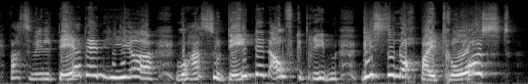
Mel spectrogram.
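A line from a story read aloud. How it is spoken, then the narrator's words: Startled shout. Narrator (German): Ardennes erschrak nicht eben weniger, schrie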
